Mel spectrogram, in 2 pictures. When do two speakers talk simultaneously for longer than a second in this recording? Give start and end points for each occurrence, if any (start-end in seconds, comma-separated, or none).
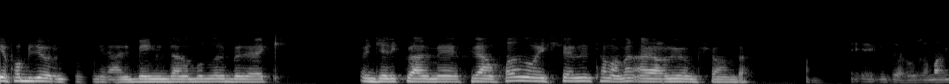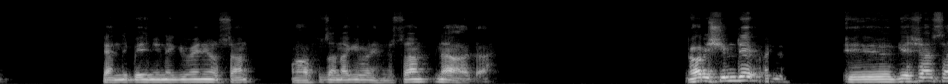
none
